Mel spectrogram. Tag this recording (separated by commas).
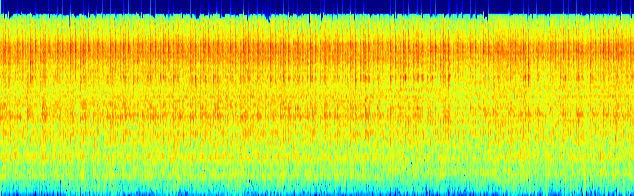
Vehicle, Engine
